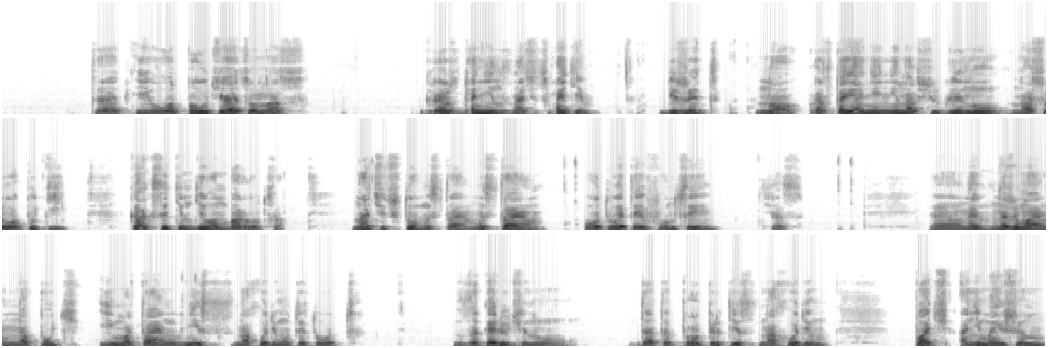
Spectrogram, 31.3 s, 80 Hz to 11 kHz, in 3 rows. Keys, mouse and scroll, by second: 0.8-1.4 middle drag, 4.3-4.8 middle drag, 4.9-5.7 middle drag, 5.9-6.3 middle drag, 7.2 middle drag, 14.2 click, 19.0 click, 31.0 click.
